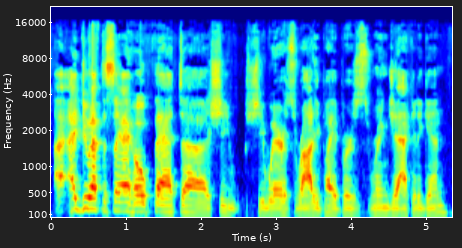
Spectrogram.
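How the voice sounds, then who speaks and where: A man's voice: mid-range voice, normal speed. Rambling, jokey man on a podcast. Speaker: podcast co-host. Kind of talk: casual wrestling chat.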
